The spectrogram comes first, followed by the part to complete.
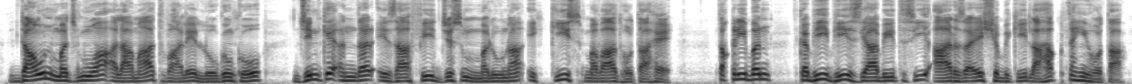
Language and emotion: Urdu, neutral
